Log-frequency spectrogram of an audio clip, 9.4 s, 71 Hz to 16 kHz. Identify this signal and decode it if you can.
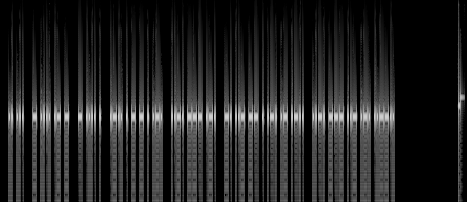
Morse code, heard as a keyed tone, about 42 wpm, 700 Hz. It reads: IS THAT THE LETTER FOR NUMERAL FOUR?
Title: Sentences from Top 1000 Words - Review Part 2 - 45wpm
